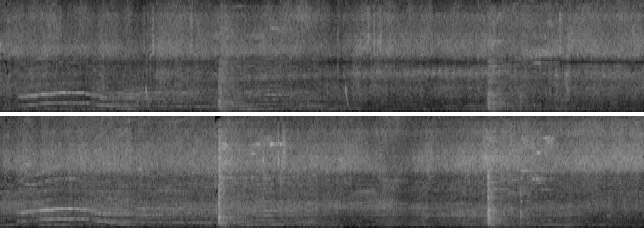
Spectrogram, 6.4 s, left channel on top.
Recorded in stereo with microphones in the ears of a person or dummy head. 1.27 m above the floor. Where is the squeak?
75° right (ahead or behind), 4.5 m.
